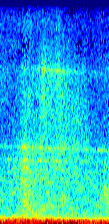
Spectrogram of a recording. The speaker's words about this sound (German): Und ich spüre wie der Flieger jetzt vom Boden abhebt.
